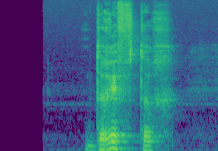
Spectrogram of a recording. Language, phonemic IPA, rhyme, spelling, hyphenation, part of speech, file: Dutch, /ˈdrɪf.təx/, -ɪftəx, driftig, drif‧tig, adjective, Nl-driftig.ogg
- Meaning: 1. hot-tempered 2. passionate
